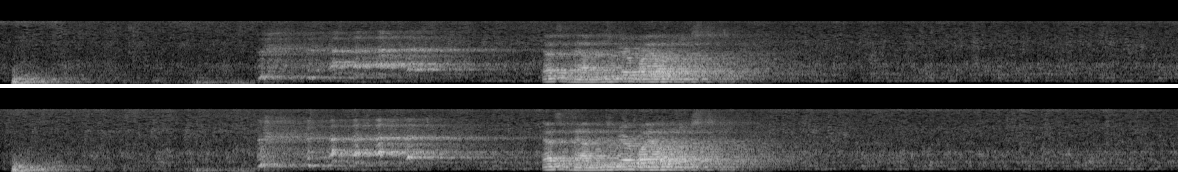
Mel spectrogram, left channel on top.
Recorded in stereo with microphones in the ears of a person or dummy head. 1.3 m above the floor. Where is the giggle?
65° right (ahead or behind), 2.5 m.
